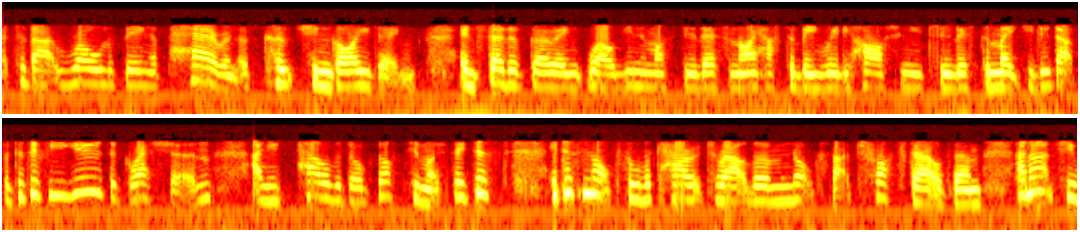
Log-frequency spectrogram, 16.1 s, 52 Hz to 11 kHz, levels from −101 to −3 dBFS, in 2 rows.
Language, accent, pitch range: English, British, 185-235 Hz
